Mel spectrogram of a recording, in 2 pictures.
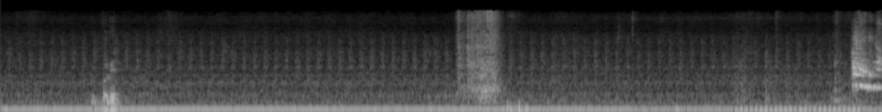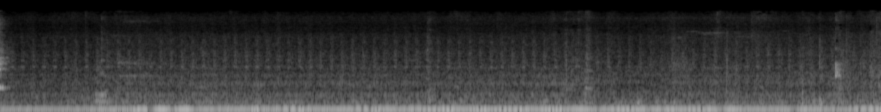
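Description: A cat meowing a few times: a short call early on and a louder one near the middle that falls in pitch, with a short sharp noise between them. A steady low hum runs underneath.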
